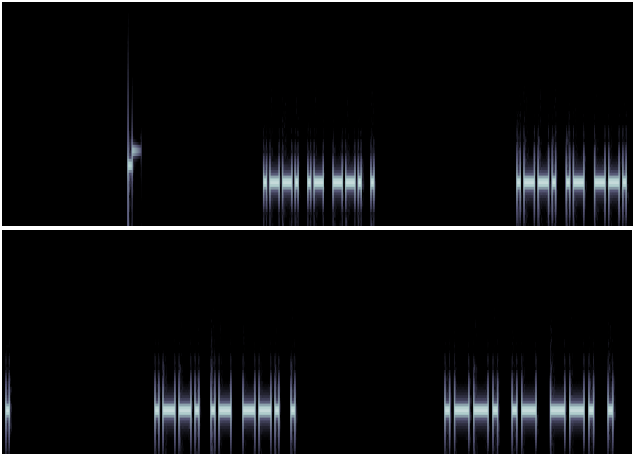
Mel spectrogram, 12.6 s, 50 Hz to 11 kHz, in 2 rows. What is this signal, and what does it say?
Morse code, heard as a keyed tone, about 33 wpm, 700 Hz. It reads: PAGE PAGE PAGE PAGE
